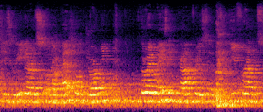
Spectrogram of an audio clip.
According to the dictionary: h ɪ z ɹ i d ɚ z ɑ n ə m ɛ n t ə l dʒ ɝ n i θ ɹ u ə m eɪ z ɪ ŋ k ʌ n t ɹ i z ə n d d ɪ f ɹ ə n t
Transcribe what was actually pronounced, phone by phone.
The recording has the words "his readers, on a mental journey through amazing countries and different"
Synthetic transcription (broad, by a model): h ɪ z l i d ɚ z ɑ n ə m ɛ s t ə l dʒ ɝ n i θ ɹ u ə m eɪ z ɪ ŋ k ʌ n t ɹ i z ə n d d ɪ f ɹ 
